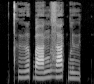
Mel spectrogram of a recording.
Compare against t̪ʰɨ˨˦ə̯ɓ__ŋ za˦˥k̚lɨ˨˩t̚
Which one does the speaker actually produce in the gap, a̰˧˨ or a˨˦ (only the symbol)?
a˨˦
